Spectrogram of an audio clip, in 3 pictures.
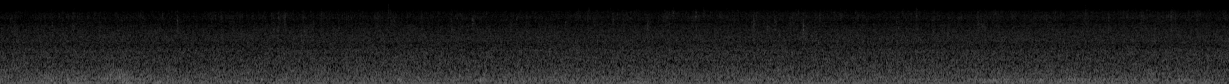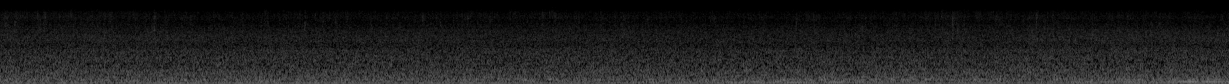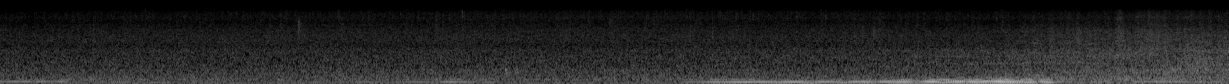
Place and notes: Parmiter street, London borough of Tower Hamlets, London - Thunder and rain
Thunder in London, recorded with Zoom H1 recorder.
